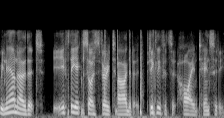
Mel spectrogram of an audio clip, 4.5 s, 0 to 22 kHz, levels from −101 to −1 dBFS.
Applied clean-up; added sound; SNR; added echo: neural diffusion model UNIVERSE++.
